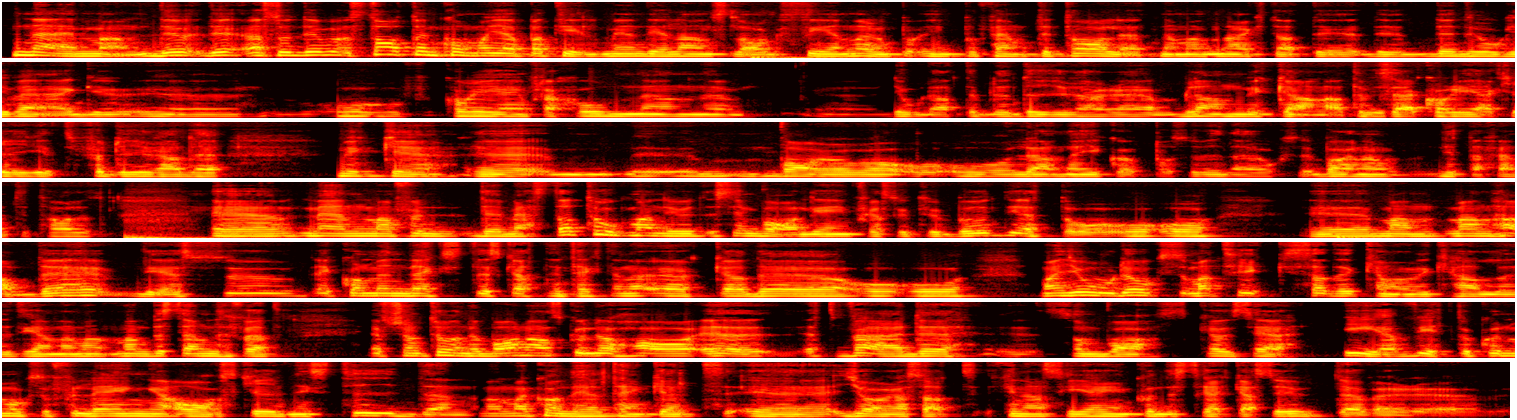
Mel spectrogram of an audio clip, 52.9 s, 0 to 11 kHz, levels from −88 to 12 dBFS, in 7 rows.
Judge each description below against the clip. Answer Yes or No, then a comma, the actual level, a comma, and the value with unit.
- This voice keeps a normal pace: Yes, average, 155 wpm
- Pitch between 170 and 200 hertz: No, low, 125 Hz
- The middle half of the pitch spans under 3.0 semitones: Yes, narrow, 2.6 semitones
